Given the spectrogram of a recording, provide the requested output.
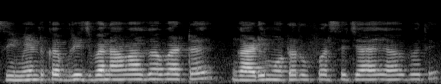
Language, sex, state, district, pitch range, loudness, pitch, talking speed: Bhojpuri, female, Uttar Pradesh, Ghazipur, 220-235 Hz, -19 LUFS, 225 Hz, 190 wpm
